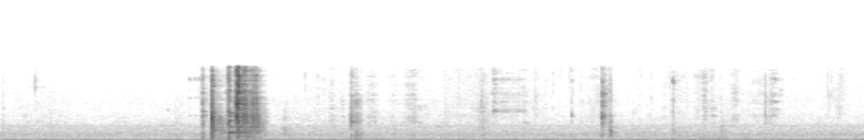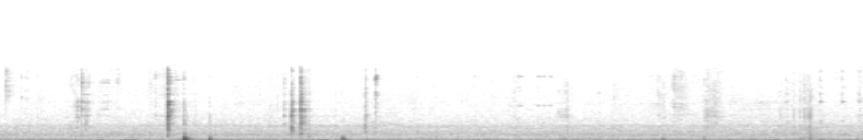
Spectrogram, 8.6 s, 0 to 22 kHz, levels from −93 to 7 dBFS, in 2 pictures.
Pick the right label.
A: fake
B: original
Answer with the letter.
B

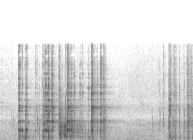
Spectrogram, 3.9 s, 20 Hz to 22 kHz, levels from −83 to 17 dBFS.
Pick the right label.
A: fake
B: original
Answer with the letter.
B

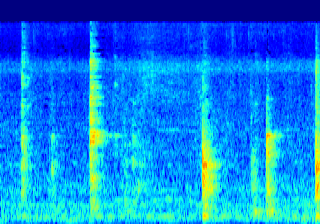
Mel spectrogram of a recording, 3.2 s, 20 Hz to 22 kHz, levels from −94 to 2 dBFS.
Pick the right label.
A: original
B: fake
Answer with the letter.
A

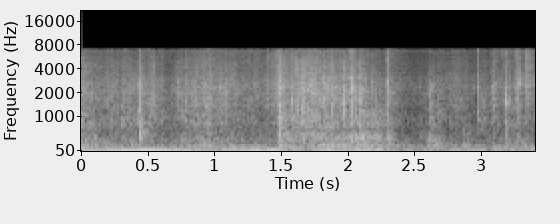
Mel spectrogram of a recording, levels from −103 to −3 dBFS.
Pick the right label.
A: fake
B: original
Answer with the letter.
A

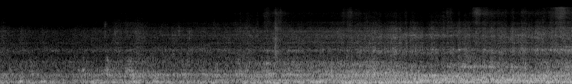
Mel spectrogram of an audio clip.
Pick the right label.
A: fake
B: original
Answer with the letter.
A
